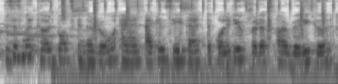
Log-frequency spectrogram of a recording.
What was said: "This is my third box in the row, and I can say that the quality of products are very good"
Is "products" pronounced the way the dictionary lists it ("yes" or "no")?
yes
